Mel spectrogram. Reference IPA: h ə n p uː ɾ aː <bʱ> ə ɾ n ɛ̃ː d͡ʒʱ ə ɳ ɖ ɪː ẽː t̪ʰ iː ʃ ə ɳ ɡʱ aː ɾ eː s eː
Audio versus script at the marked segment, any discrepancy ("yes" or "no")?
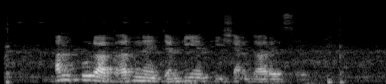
yes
